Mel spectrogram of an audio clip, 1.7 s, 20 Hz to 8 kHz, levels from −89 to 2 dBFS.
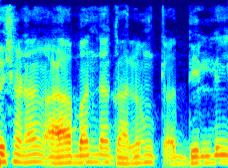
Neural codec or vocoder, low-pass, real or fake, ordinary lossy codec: vocoder, 22.05 kHz, 80 mel bands, WaveNeXt; 7.2 kHz; fake; none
